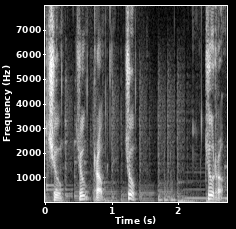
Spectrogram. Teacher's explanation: it has the stress on the first syllable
